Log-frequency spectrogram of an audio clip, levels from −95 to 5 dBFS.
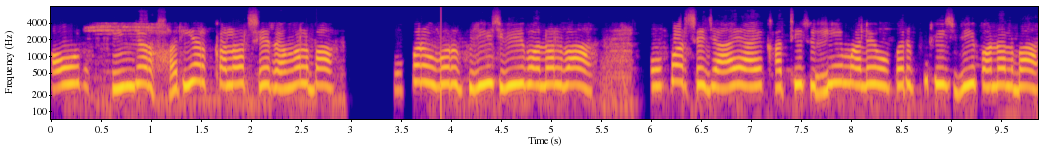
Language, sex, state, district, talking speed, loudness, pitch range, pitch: Bhojpuri, male, Uttar Pradesh, Gorakhpur, 145 wpm, -10 LUFS, 290-320 Hz, 305 Hz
